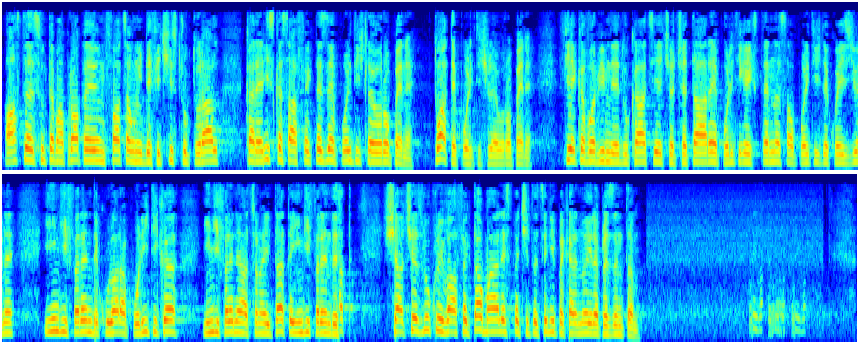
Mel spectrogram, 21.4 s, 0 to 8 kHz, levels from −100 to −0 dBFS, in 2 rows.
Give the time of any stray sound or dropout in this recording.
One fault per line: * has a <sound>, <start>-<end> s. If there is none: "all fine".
* has a laugh, 20.0-20.8 s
